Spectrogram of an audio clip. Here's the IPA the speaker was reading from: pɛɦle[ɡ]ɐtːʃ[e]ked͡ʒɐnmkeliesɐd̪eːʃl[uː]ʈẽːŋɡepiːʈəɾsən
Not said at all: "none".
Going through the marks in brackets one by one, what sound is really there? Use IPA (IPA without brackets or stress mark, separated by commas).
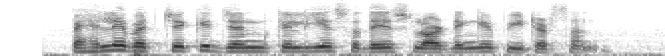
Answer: b, e, ɔː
